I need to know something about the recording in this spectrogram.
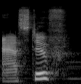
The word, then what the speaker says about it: ASTF: You mean Astiff? Oh, is it pronounced Astiv, actually? I Yes, haven't heard it they are out called loud. Astiff movie. I haven't heard it out loud in a while. The creators I- call it Astiff movie.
